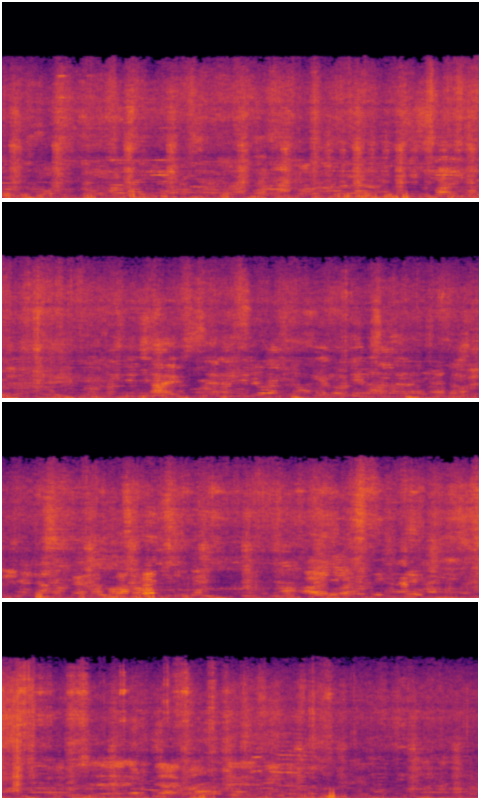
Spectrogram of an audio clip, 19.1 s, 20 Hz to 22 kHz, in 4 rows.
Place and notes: Herman Costerstraat, Den Haag, Nizozemsko - DE HAAGSE MARKT.
THE HAGUE MARKET. A GOOD START FOR A DAY IN THE HAGUE. Market, The Hague.
Zuid-Holland, Nederland, 6 April 2020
